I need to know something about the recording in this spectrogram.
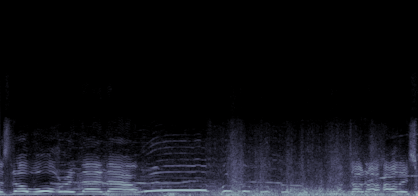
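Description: Wind rushes past loudly as the coaster speeds downhill.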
